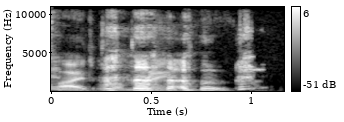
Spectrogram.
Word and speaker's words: Plaid Cymru: Plaid Cymru.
